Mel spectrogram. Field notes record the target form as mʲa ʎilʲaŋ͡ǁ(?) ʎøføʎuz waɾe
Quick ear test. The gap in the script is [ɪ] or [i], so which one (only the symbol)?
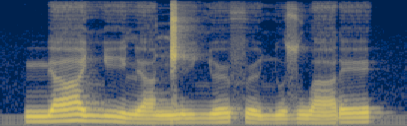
i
